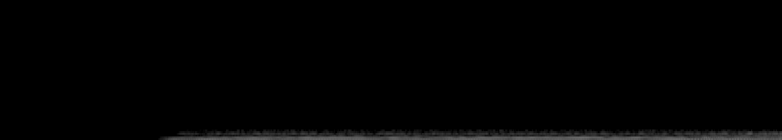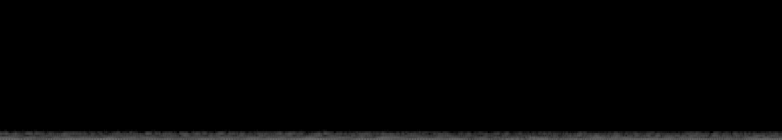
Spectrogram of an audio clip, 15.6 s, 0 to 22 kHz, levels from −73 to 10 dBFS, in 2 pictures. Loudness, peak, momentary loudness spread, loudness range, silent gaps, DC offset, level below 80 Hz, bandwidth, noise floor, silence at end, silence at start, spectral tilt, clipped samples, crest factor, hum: -46 LUFS; -32 dBFS; 3 LU; 2 LU; none; under 0.1%; -76 dBFS; 10.5 kHz; -82 dBFS; 0 s; 1.6 s; -9.5 dB/octave; under 0.1%; 14 dB; none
